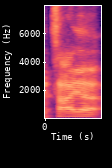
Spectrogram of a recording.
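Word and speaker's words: Atthaya: of what I've been going with yes yeah ataya I mean she's just been uh unreal you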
